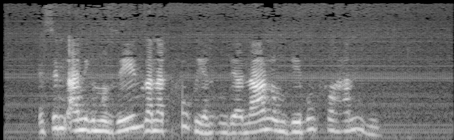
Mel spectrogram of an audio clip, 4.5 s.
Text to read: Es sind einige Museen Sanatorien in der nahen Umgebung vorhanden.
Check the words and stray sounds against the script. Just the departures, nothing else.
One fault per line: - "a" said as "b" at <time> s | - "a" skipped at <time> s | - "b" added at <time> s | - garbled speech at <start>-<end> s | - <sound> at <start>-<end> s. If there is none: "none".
- dropout at 1.7-1.8 s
